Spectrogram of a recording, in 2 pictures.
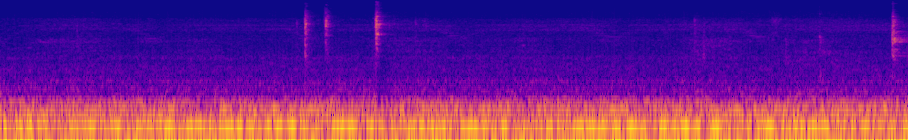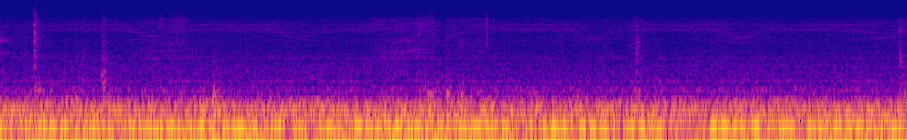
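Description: A steady low droning hum throughout, with a few short sharp metallic clicks of a breaker bar and socket working on a brake caliper bolt.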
